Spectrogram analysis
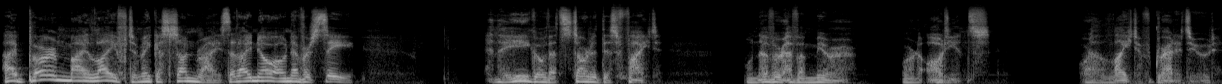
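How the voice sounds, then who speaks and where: Man playing embittered rebel, very husky, slow deliberate delivery, dramatic monologue, dry close sound. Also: lowish voice, a bit bright, dry recording, full character voice. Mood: bitter, grave. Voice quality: raspy. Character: weary, bitter rebel who sacrificed everything for the cause.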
